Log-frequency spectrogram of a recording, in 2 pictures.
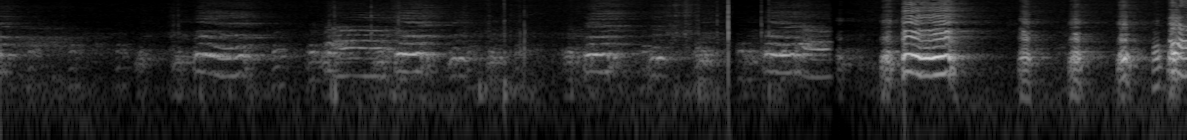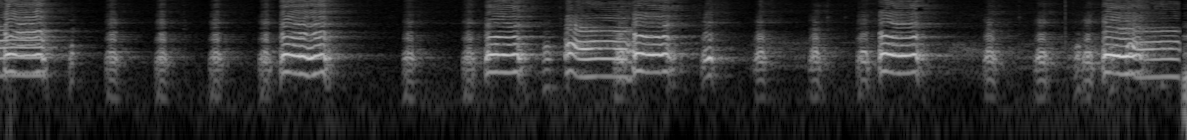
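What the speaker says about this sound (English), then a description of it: "the chickens are super noisy" Chickens cluck busily and repeatedly, close by and fairly loud, with a rooster's crow breaking through the steady squawking chatter.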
